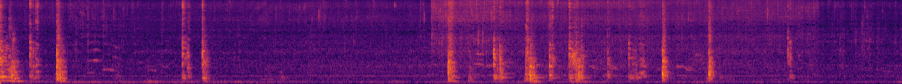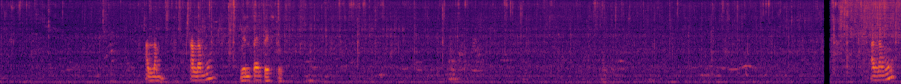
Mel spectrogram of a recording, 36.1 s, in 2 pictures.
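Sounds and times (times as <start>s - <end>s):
onions sizzling in hot oil: 0.0s - 36.0s
spatula scraping and knocking pan: 8.9s - 13.5s.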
